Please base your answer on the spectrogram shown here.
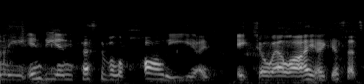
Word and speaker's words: Holi: I don't know if it's interesting at all, but it's also based on the Indian Festival of Holi, Holi, I guess that's pronounced.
